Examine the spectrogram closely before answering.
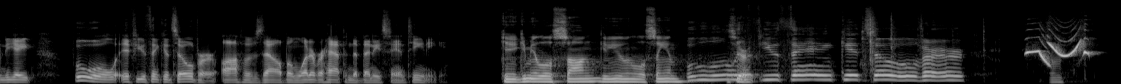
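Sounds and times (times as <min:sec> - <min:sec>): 
speech: 0:00.0 - 0:09.9
voice imitating a slide whistle: 0:10.2 - 0:11.1.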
